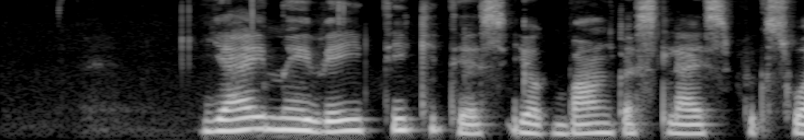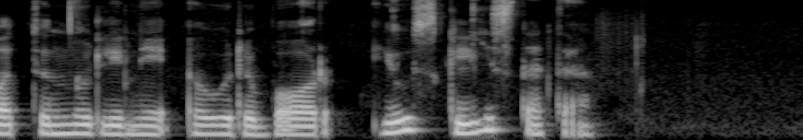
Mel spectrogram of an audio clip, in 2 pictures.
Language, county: Lithuanian, Kaunas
